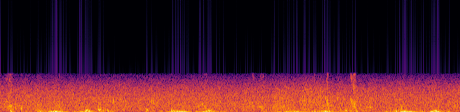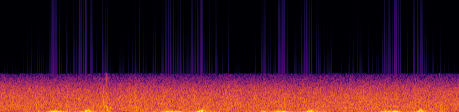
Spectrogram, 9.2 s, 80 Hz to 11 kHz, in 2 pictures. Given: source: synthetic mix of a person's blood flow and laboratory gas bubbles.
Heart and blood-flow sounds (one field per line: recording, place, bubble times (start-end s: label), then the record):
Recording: Doppler ultrasound of blood flow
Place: precordium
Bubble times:
0.02-0.27 s: bubbles
0.33-0.67 s: bubbles
0.96-1.18 s: bubbles
1.44-1.63 s: bubbles
1.68-1.78 s: bubbles
2.00-2.12 s: bubbles
2.51-2.92 s: bubbles
3.15-3.76 s: bubbles
3.86-4.07 s: bubbles
5.61-5.75 s: bubbles
5.92-6.04 s: bubbles
From the record:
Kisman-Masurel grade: 232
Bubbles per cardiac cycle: several, 3 to 8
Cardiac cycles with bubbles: 50 to 99%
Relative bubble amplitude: moderate (0.250 to 0.450)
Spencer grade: 3 (all of the cardiac periods contain showers or single bubble signals, but not dominating or overriding the cardiac motion signals)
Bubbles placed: anywhere in the cardiac cycle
